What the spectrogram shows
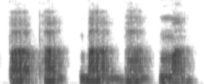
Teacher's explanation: आपको एक ही स्थान पे होठ को रखना होठों को जोड़ना होगा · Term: ओष्ठ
